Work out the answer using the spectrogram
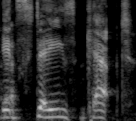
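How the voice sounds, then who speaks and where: An American man with a slightly raspy voice co-hosting a lighthearted morning show, bantering casually in a joking, teasing way. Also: sits high, completely flat delivery, extremely slow, fairly bright tone.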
